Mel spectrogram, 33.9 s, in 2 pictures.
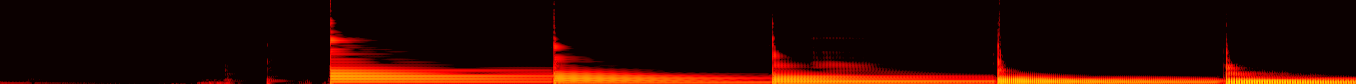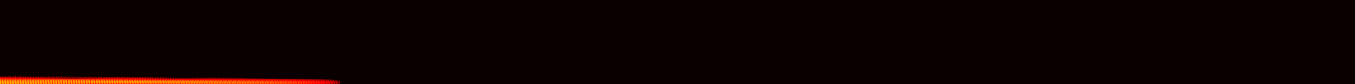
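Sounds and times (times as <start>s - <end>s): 
electric bass with Phil Jones EQ high control: 4.1s - 21.2s.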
